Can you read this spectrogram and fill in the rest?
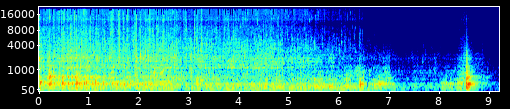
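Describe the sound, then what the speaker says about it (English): Brine pours out of a large crock of fermenting olives, a steady liquid gush that tapers off toward the end, followed by a brief splash or clunk. "start pouring the brine out."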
